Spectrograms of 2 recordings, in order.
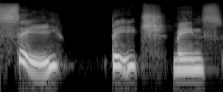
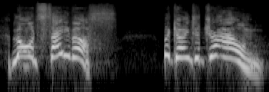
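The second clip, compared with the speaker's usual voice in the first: panicked cry; 13 semitones higher, slower than usual. Acted. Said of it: "I'm sure they shouted".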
